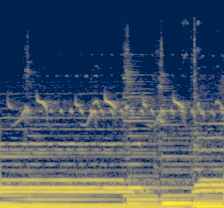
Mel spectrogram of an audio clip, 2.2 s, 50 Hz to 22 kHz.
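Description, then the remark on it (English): Birds chirp and warble at dawn, around 6 o'clock, over steady, sustained musical chords that shift a few times, the birdsong light and continuous beneath the tones, with no one speaking. “The birds are singing.”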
